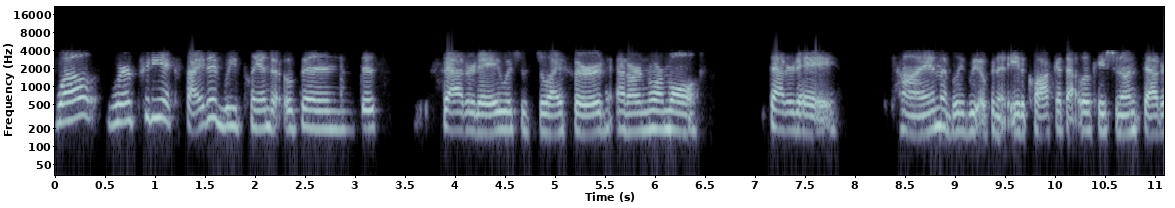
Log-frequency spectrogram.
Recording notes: Spoke to WFHB News over the phone earlier this afternoon.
